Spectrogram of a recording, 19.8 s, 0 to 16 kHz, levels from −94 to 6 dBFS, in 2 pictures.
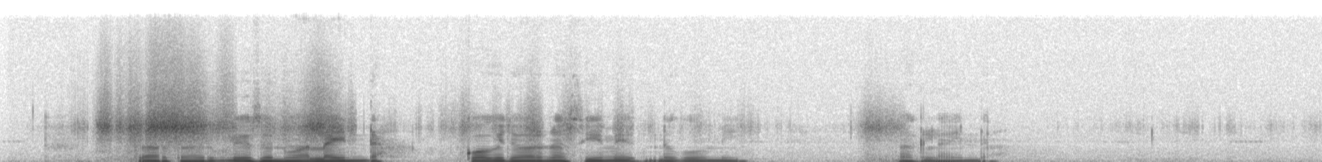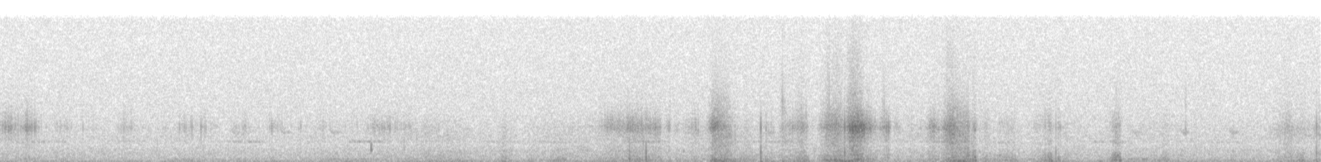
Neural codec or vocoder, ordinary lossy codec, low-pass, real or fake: none; none; 14.4 kHz; real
